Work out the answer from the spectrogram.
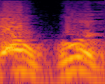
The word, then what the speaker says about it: algoz: Os dicionários todos indicam que a pronúncia rigorosa é essa, algoz. Que fosse aberto. Todo mundo fala algoz, né? Mas é algoz.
